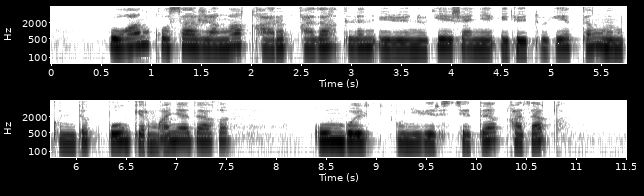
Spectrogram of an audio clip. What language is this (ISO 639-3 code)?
kaz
